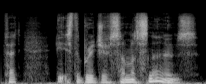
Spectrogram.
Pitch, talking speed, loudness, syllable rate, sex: 105 Hz, 230 wpm, -16 LUFS, 6.3 syllables/s, male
